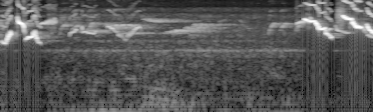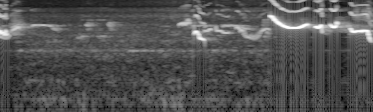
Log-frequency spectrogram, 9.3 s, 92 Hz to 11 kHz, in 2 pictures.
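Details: Oriental magpie-robin calling to other magpie-robins, which answer with vigorous song: loud bursts of sweet whistled, sharply rising and falling notes around 0, 4 and 8 seconds, separated by quieter gaps with a low hum underneath.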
